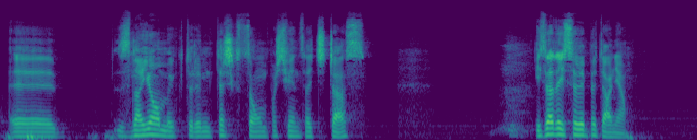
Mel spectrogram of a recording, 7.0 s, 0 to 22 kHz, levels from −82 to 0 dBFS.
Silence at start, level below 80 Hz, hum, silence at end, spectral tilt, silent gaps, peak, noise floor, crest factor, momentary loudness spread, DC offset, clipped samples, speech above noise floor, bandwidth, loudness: 0.05 s; -60 dBFS; none; 0.65 s; -2 dB/octave; none; -4 dBFS; -71 dBFS; 26 dB; 15 LU; under 0.1%; under 0.1%; 43 dB; 16 kHz; -26 LUFS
